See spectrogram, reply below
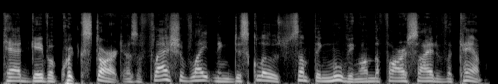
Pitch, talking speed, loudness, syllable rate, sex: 150 Hz, 240 wpm, -20 LUFS, 5.3 syllables/s, male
